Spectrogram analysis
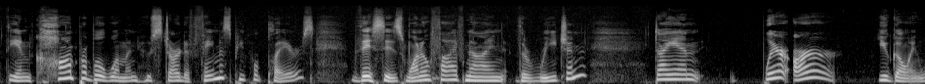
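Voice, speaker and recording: A woman's voice: medium pitch, dry recording. A woman hosting a radio interview, keeping it on track with brief remarks. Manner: brief, steering the conversation. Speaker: radio host.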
